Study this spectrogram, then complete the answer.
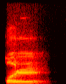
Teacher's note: قاف حروف مستعلیہ میں سے ہے، اس کو بھی موٹا اور پر کر کے پڑھیں گے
